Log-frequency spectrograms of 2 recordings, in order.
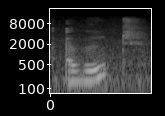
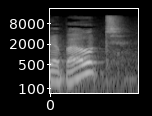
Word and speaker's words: about: We say it about. We say it about and out and about.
